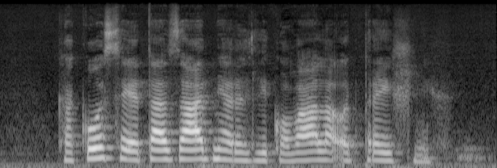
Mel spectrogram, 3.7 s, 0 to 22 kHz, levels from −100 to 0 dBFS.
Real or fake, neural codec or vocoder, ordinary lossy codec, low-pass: fake; codec, 44.1 kHz, 7.8 kbps, Pupu-Codec; none; 19.8 kHz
